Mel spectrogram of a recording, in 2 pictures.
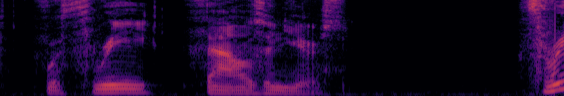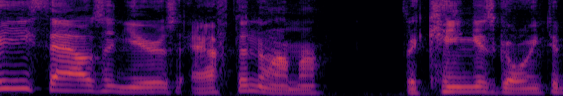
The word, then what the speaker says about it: Narmer: Now, the fish was pronounced nar, and the chisel is pronounced mer. Narmer.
